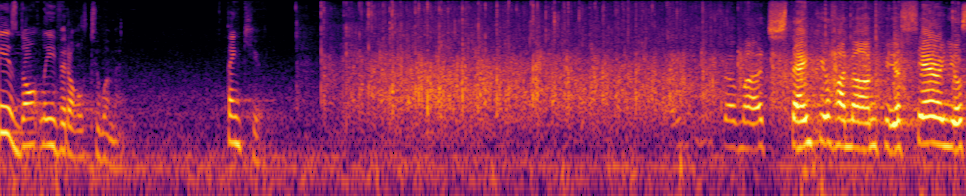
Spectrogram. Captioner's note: audience applauds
